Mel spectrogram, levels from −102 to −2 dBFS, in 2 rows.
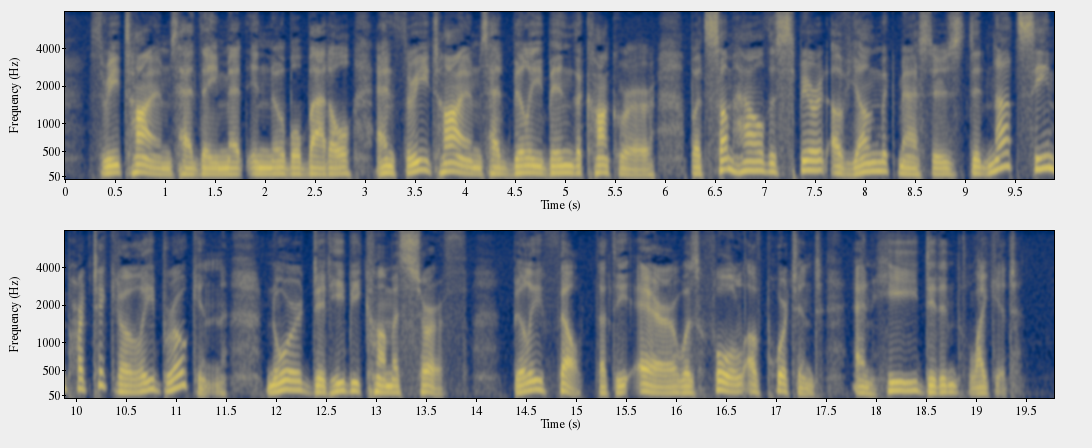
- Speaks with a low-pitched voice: Yes, low, 120 Hz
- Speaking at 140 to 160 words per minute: Yes, average, 145 wpm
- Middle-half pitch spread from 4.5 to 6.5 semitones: Yes, average, 5.2 semitones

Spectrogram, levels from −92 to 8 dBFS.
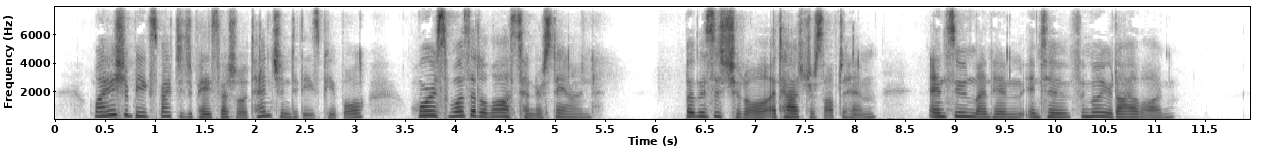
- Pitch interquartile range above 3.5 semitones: Yes, average, 5.0 semitones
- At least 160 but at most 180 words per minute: Yes, average, 165 wpm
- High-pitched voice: Yes, high, 225 Hz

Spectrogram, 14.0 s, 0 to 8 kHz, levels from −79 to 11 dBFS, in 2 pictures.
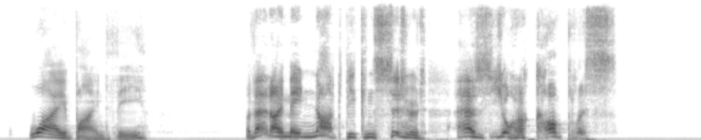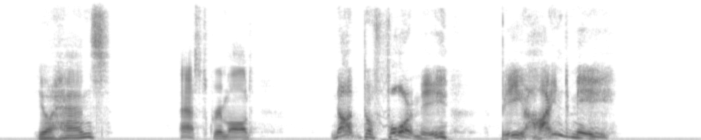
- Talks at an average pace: No, slow, 90 wpm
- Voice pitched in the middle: Yes, medium, 145 Hz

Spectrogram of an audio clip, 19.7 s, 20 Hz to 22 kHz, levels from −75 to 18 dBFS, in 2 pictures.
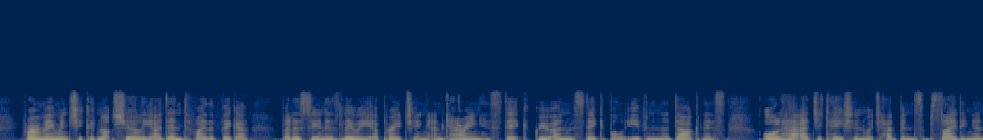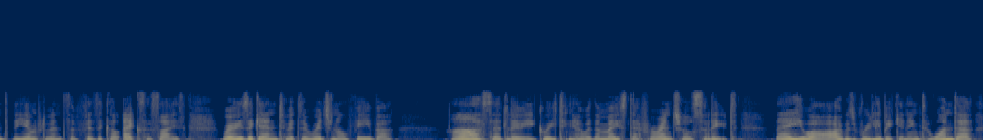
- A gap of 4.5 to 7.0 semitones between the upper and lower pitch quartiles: No, average, 3.2 semitones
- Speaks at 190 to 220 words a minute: Yes, average, 195 wpm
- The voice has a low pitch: No, medium, 185 Hz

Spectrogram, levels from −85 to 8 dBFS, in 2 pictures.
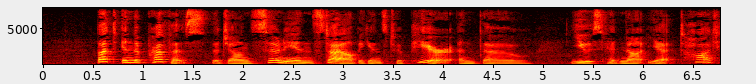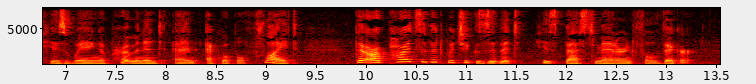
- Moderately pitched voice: Yes, medium, 160 Hz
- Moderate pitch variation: No, wide, 6.9 semitones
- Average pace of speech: Yes, average, 165 wpm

